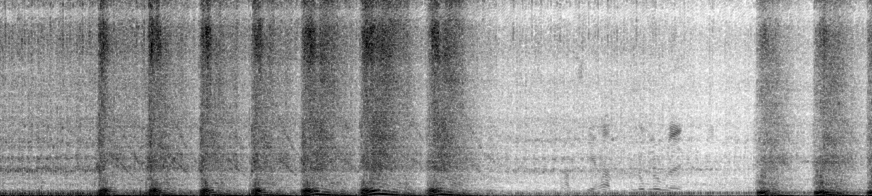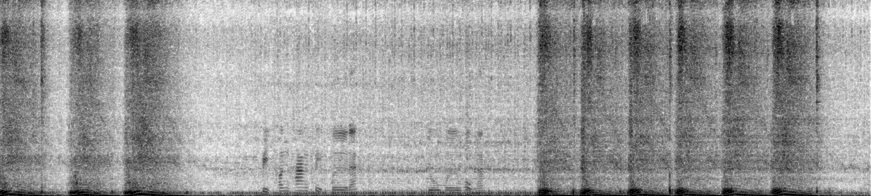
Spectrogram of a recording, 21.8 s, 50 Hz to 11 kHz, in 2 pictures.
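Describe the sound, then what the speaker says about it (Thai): A 2006 Honda CB1300 Super Four with a titanium exhaust is revved in repeated sharp bursts at close range, each one rising and falling quickly. Between the bursts it settles to a smooth, fairly soft idle. "ตัวท่อไทเทเนียมนะครับ ค่อนข้างนุ่มเสียง ไม่ค่อยดังนะครับ เสียงแบบนุ่มเลยแหละ เดี๋ยวผมลองเบิดให้ดู"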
